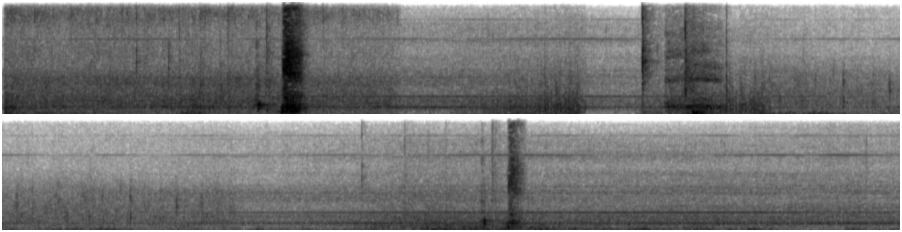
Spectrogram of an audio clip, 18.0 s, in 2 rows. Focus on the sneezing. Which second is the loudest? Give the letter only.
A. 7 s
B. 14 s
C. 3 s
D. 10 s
C.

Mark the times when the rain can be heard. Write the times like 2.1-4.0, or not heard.
0.0-17.9.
